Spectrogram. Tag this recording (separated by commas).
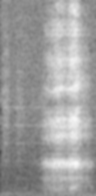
Breathing, Gasp, Respiratory sounds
